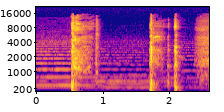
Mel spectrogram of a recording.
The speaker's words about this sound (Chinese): 王阳明茫然不知，咳嗽着问道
